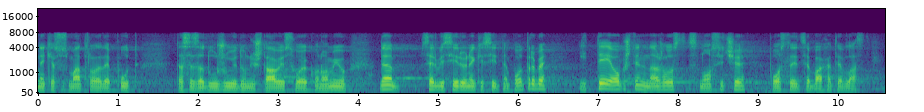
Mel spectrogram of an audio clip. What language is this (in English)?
Serbian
